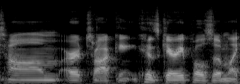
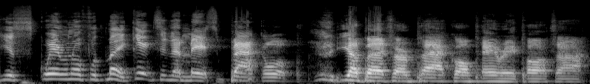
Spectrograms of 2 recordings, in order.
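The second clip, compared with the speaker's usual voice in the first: high, very loud put-on yelling; theatrical confrontational shout; hammed-up furious order; 10 semitones higher, 9 dB louder than usual. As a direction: imitate someone bellowing him back. Acting Daisy's furious standoff.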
